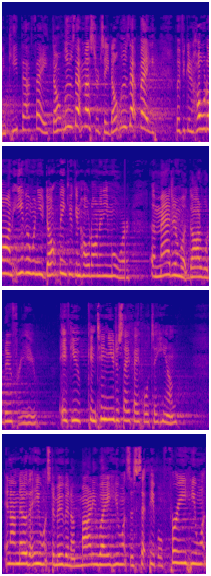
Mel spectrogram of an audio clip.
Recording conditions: live audience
